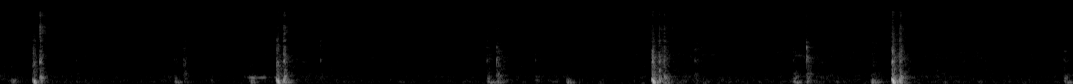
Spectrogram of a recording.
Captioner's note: computer clicking sounds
